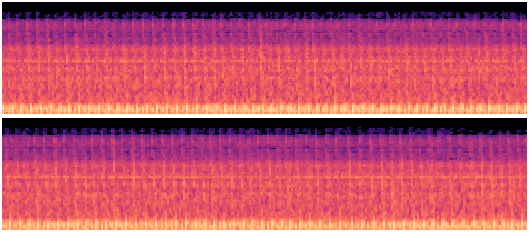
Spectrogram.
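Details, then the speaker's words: Zontes Chinese fuel-injected single-cylinder motorcycle that kept cutting out, after fixes; even steady idle around three beats a second with faint tappet tick; normal idle. "that seems much better what i'm gonna do over the next couple of hours is keep starting it"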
